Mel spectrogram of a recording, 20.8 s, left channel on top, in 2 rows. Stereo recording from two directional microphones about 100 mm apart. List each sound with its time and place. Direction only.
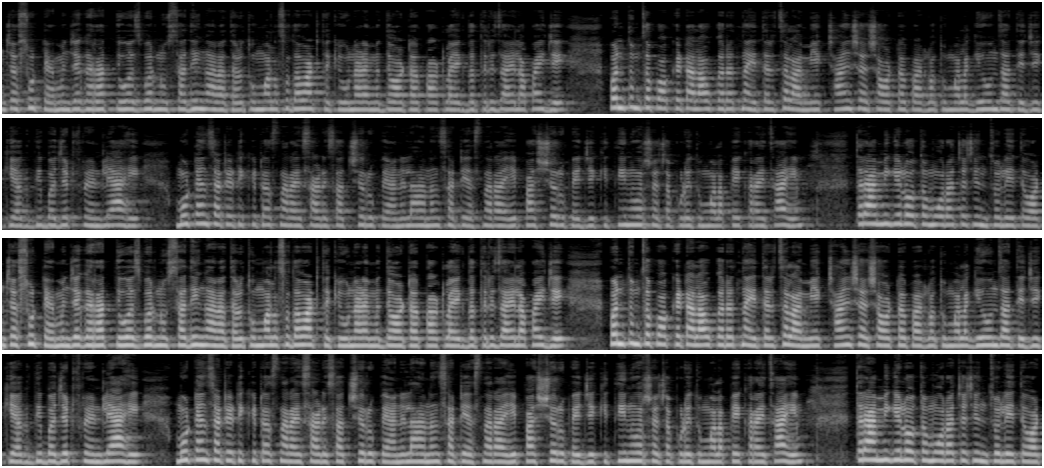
0.0 s speech: 40° right (ahead or behind)
6.1 s speech: 25° right (ahead or behind)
